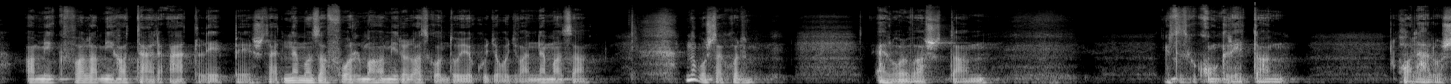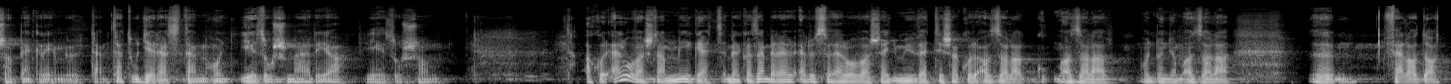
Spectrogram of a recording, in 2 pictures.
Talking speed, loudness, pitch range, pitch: 110 wpm, -20 LUFS, 80-105 Hz, 90 Hz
